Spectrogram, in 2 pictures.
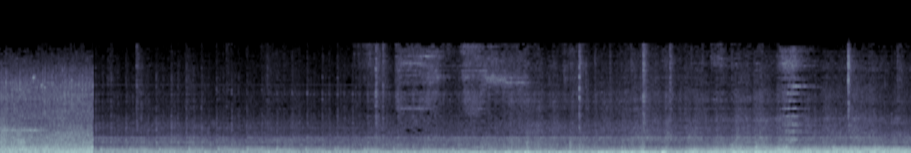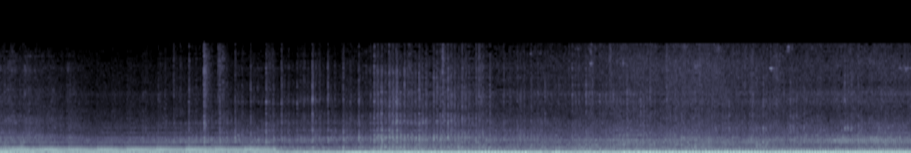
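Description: Diesel-hauled train running past a level crossing with a steady low rumble. A steady high whine sounds over it and stops about two-thirds of the way through.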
